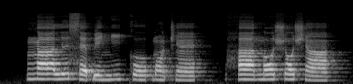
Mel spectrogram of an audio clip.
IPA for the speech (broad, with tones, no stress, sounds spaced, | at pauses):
ŋ aː˦ l ɨ˦ s ɛ˨ ɓ e˧ ɲ iː˦ k oː˧ ɓ ɔ̃˧ t͡ʃ ɛ̃˧ | h aː˦ n ɔ˦ ʃ ɔ˦ ʃ ã˨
